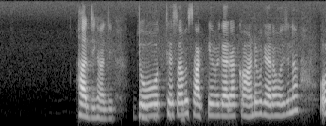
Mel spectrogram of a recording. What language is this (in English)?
Punjabi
